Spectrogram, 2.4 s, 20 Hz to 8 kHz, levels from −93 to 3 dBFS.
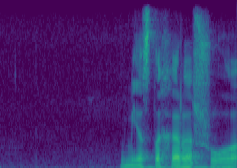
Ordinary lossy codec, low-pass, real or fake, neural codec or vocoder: none; none; real; none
